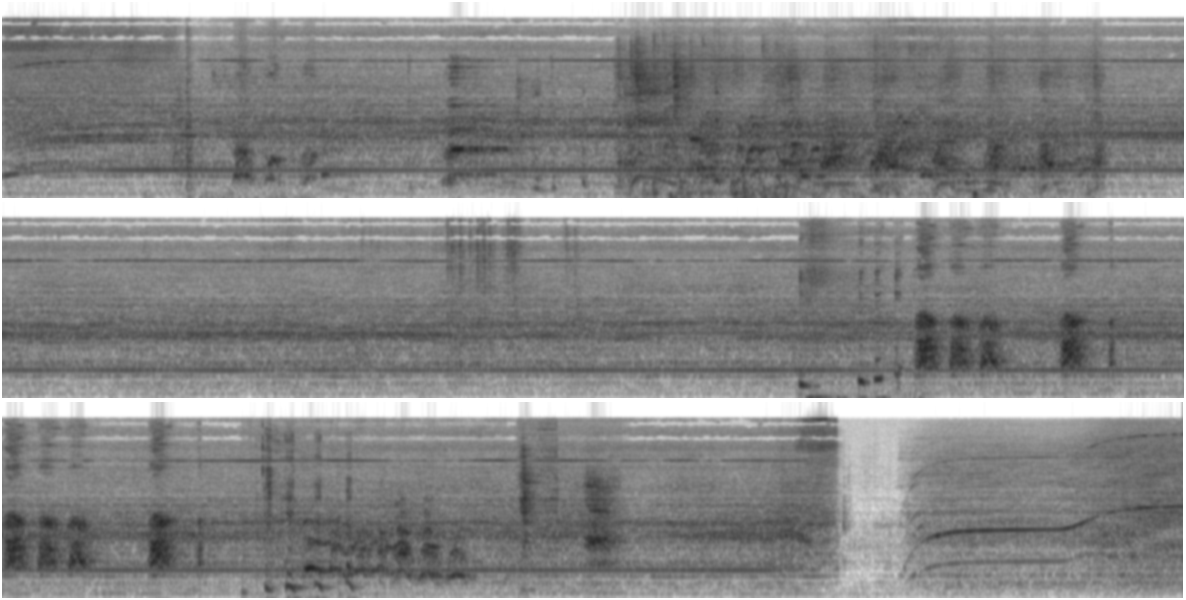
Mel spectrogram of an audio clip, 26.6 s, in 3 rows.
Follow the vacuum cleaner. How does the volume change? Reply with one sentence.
The volume of the vacuum cleaner stays about the same.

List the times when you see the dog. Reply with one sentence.
The dog can be heard from 1.5 to 8.3 s and from 15.7 to 22.4 s.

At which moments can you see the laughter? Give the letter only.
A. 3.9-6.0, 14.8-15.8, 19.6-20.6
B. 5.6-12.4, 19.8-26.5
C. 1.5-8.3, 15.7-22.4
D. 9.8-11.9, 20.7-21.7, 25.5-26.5
A.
